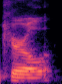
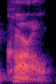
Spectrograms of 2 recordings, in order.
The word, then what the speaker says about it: Carl: So, again, Carol, I echo everything you're saying there. Uh, and you too, Linda. Perfect. Andrew, I'll just clarify. I pronounced my name Carl.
